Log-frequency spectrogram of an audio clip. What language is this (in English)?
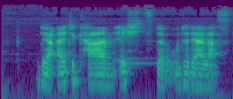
German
